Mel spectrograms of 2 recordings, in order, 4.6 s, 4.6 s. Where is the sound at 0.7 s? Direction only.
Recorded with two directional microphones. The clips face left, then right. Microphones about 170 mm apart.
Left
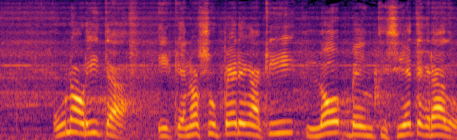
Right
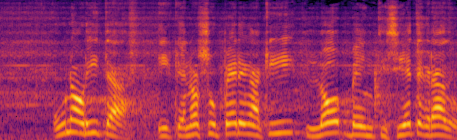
5° left (ahead or behind).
